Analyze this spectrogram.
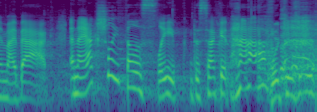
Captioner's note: laughing; laughs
